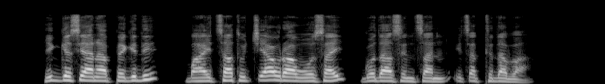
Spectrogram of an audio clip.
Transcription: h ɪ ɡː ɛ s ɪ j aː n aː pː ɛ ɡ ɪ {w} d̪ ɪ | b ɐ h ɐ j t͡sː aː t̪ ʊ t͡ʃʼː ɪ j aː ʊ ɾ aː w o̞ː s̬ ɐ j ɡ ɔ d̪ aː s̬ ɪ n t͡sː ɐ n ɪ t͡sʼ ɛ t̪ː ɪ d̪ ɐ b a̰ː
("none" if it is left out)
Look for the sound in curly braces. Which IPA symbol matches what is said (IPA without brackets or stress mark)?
none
